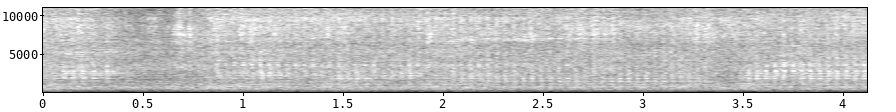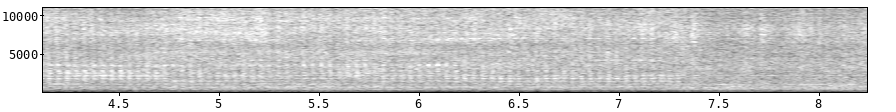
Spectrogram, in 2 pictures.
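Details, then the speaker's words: Small belt sander connected to a homemade shop-vac dust collection system: steady whir with loud, fast, slightly uneven tapping about three times a second, caused by a cheap, dull sanding belt. "but when you hear it tapping really loud, I get these cheap sanding strips. This is from Harbor Freight."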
